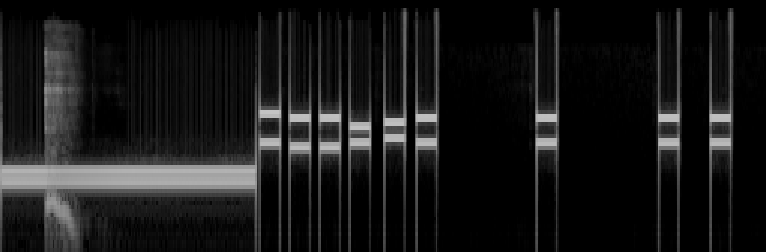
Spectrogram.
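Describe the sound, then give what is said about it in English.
Telephone dialing: a steady dial tone sounds, then stops, and nine touch-tone keypresses follow. Six short beeps come in a quick run, then after a pause three more beeps are spaced out. “Let me dial her up.”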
